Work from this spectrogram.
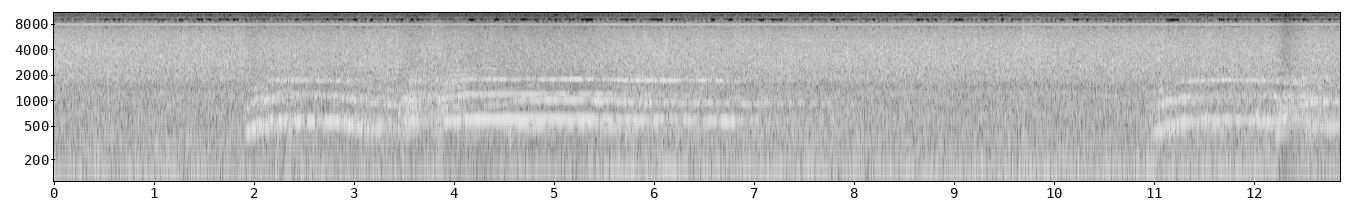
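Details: Coyote calling ahead of the rest of its pack: long sustained howls that swoop upward and then level off, with overlapping voices. There is a pause mid-clip, then a fresh rising howl, all over a noisy hissing background.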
